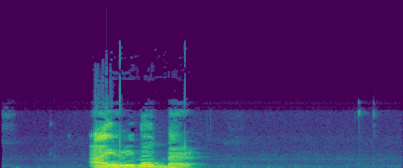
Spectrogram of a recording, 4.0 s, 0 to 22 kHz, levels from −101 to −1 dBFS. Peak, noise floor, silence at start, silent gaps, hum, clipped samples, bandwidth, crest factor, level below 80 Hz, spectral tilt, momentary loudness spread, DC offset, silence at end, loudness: 0 dBFS; -62 dBFS; 0.9 s; none; none; under 0.1%; 10.5 kHz; 18 dB; -58 dBFS; -5 dB/octave; 9 LU; under 0.1%; 2.1 s; -13 LUFS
